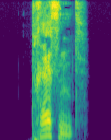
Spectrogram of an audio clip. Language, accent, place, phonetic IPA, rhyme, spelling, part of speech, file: German, Germany, Berlin, [ˈpʁɛsn̩t], -ɛsn̩t, pressend, verb, De-pressend.ogg
- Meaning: present participle of pressen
